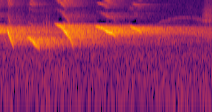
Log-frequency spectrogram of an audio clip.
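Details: Lyrebird singing from a branch in cool temperate Australian rainforest one morning, a very shy bird; loud whistled notes sweep steeply downward, about five in two seconds, over a steady high hiss in the background.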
